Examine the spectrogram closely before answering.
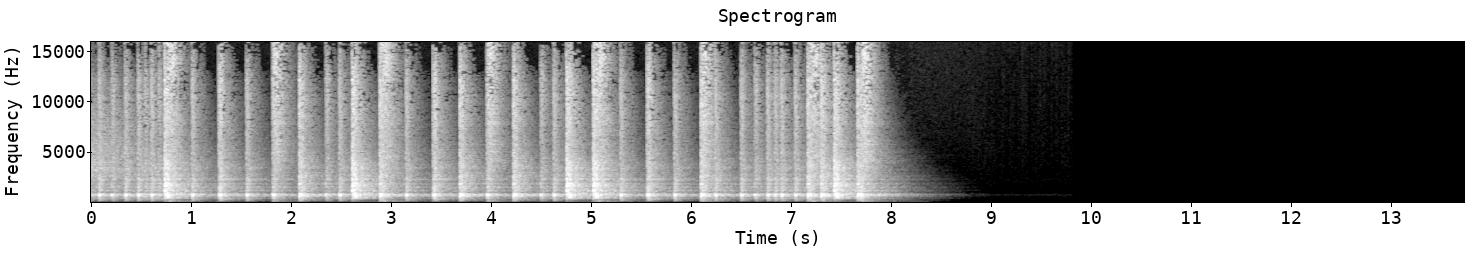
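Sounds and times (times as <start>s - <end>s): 
snare drum: 0.0s - 8.1s.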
